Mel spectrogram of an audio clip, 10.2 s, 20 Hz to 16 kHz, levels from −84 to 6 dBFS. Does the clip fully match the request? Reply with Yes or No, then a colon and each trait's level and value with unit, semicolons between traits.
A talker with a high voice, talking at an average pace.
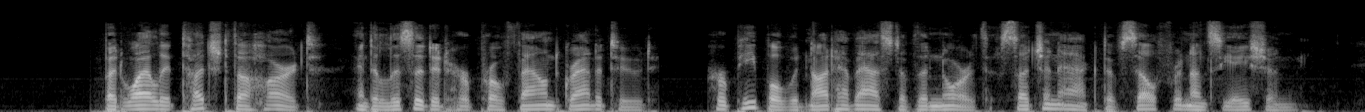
No: low, 115 Hz; average, 150 wpm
